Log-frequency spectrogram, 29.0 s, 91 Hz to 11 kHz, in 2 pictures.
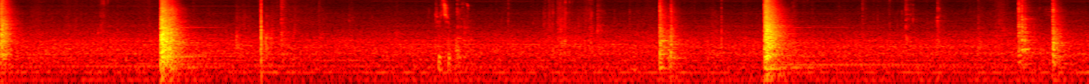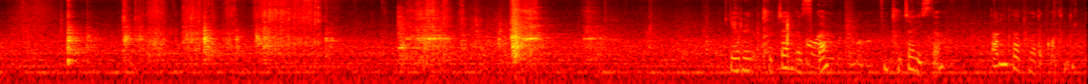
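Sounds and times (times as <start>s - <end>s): steady low hum: 0.0s - 29.0s
baking pans and utensils clattering: 19.8s - 22.7s.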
